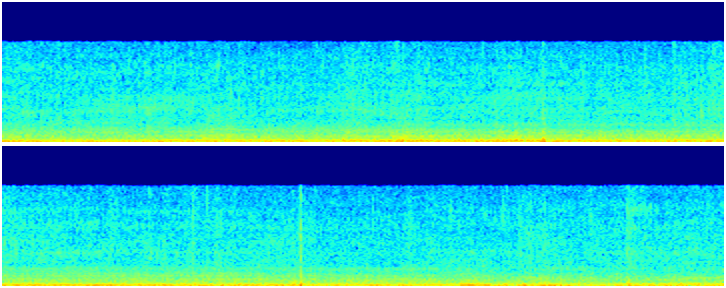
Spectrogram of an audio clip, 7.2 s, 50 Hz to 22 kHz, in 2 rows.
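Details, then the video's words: Inside an opened beehive on a sunny day, honey bees at work produce a constant low drone with clear harmonic bands, occasional faint clicks and a light breath of wind. "4K Open Beehive - One Hour Video and Audio"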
